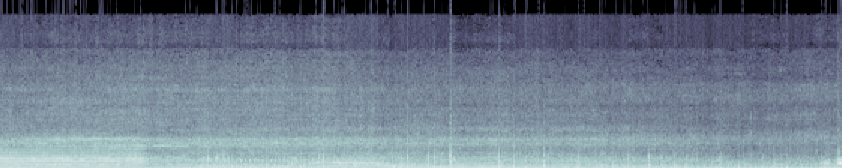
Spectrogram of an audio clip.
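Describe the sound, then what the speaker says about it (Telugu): Royal Enfield Bullet motorcycle engine thumping steadily and loud throughout a ride in fog, with a continuous low drone and clattering mechanical texture alongside other traffic. "నా ముందర అయితే ఒక బుల్లెట్ వెళ్తుంది,"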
